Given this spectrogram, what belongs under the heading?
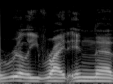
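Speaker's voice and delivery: normal talking voice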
